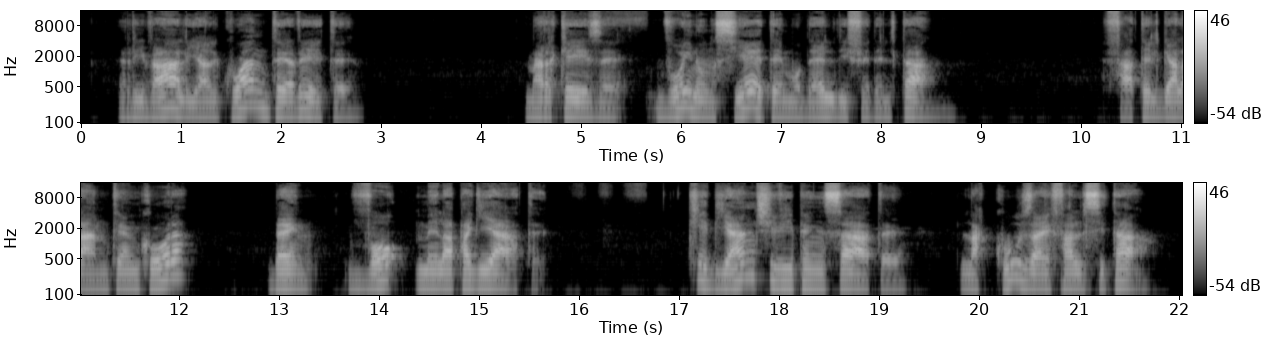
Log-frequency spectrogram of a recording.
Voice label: espressivo; Traviata

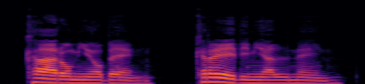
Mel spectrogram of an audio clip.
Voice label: espressivo; Caro mio ben

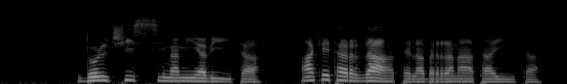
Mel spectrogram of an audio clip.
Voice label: espressivo; Dolcissima mia vita

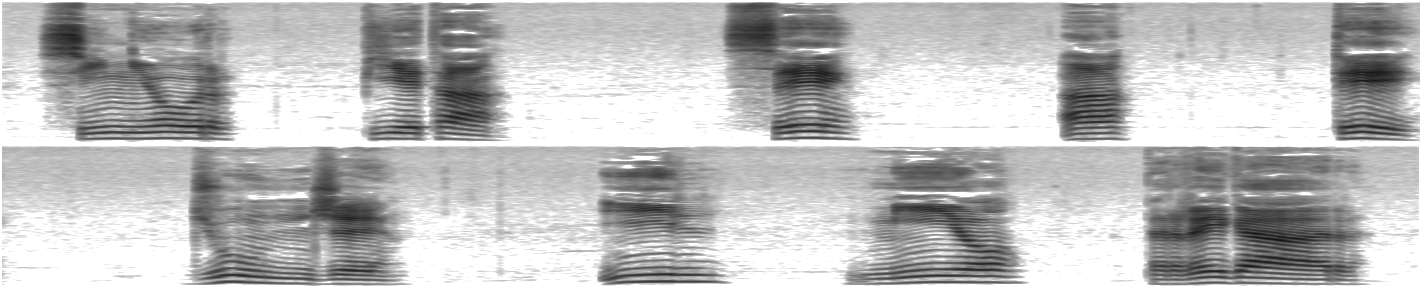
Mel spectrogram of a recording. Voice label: monotono

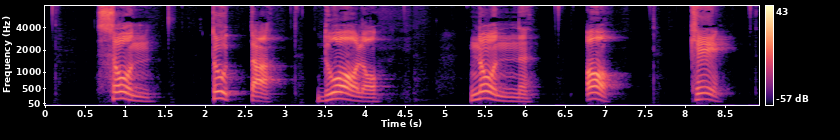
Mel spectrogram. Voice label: monotono

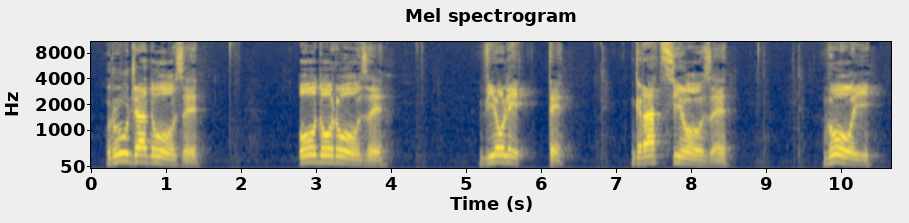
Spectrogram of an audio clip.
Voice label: monotono

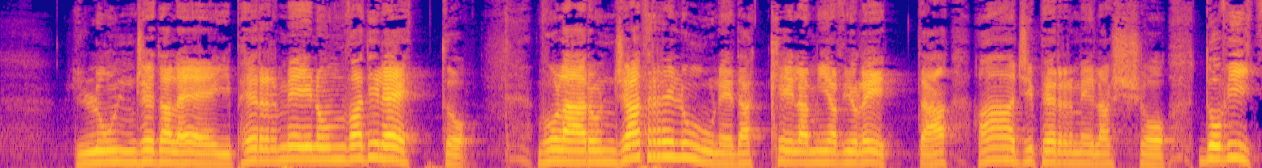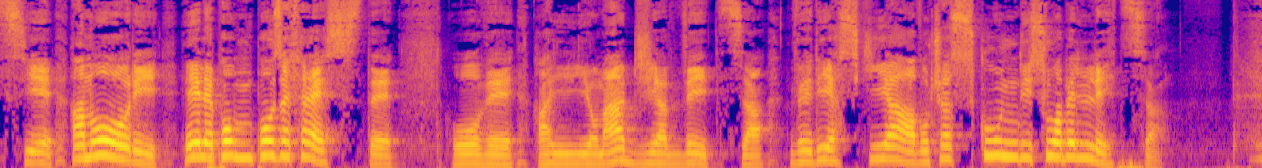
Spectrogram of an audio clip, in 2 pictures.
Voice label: espressivo; La traviata; De miei bollenti spiriti

